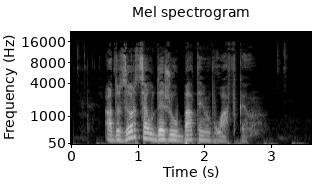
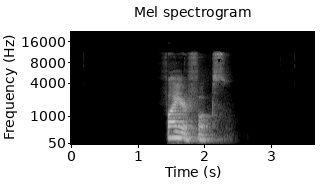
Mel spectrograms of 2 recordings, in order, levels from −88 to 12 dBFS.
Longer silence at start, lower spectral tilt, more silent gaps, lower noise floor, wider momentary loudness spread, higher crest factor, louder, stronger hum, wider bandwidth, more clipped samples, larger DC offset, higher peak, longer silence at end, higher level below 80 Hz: second, 0.5 s vs 1.45 s; about the same, -5 dB/octave vs -5 dB/octave; neither; second, -56 dBFS vs under -90 dBFS; first, 17 LU vs 14 LU; about the same, 20 dB vs 22 dB; second, -22 LUFS vs -19 LUFS; neither; first, 16 kHz vs 12 kHz; neither; neither; about the same, -4 dBFS vs -2 dBFS; second, 0.9 s vs 1.35 s; first, -42 dBFS vs -68 dBFS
